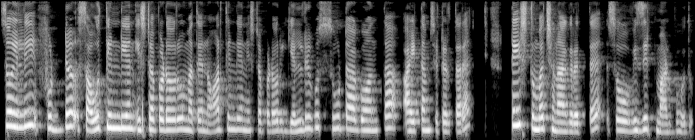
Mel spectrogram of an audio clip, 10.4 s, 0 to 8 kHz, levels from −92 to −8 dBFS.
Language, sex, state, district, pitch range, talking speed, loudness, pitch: Kannada, female, Karnataka, Mysore, 210-260 Hz, 130 wpm, -17 LUFS, 230 Hz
